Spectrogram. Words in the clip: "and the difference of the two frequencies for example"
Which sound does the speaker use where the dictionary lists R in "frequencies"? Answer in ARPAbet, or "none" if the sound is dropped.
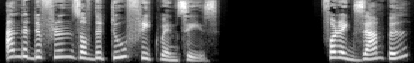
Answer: R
